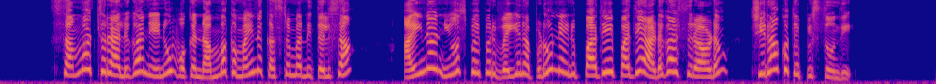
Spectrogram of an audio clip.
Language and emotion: Telugu, angry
